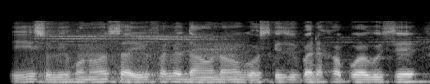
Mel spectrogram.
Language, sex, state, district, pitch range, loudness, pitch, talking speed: Assamese, male, Assam, Sonitpur, 110-120 Hz, -16 LUFS, 115 Hz, 110 wpm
